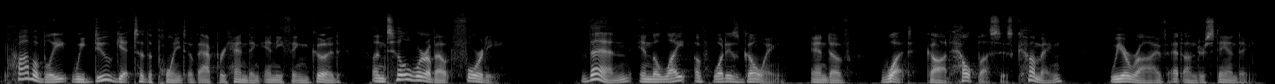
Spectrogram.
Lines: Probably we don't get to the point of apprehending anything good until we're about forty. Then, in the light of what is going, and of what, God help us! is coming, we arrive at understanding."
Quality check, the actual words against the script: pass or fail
fail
